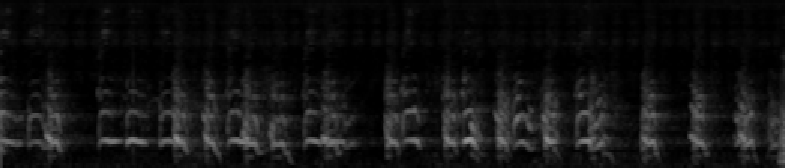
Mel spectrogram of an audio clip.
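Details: Young Plott hound, eight months old, in a standoff, release and fight, giving a nearly continuous run of bawling barks, arched and resonant, about two per second with brief pauses, on a quiet background.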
